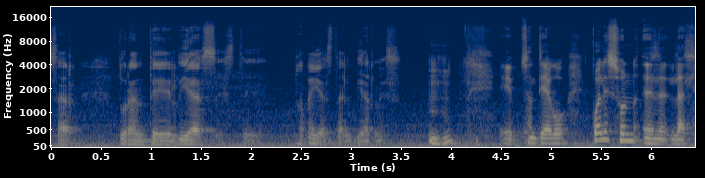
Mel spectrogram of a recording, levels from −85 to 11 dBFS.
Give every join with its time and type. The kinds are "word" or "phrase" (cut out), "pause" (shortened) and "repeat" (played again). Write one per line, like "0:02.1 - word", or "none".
0:01.2 - phrase
0:02.6 - phrase
0:04.7 - word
